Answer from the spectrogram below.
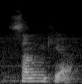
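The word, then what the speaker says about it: saṅkhyā: So this is pronounced sankhya. So it's written often with an N.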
